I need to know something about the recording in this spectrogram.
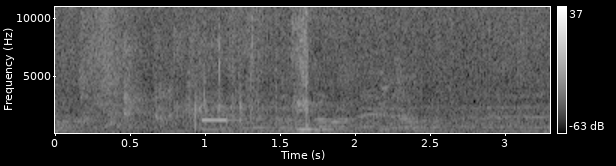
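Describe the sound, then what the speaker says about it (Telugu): Telephone keypad tones sound while a call is dialed from another phone, a couple of short, faint beeps near the one-second and middle marks over quiet background noise. "మీకు వేరే ఫోన్ నుంచి కాల్ చేస్తాం"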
